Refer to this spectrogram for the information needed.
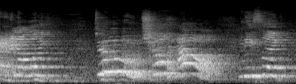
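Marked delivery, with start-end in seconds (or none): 1.0-2.3 high, drawn-out exasperation; exasperated plea. Retold or imitated. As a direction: stretch it out high, pleading for sense. Retold plea to calm friend.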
